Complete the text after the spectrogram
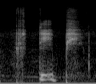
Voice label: "whistles", tlacochahuaya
